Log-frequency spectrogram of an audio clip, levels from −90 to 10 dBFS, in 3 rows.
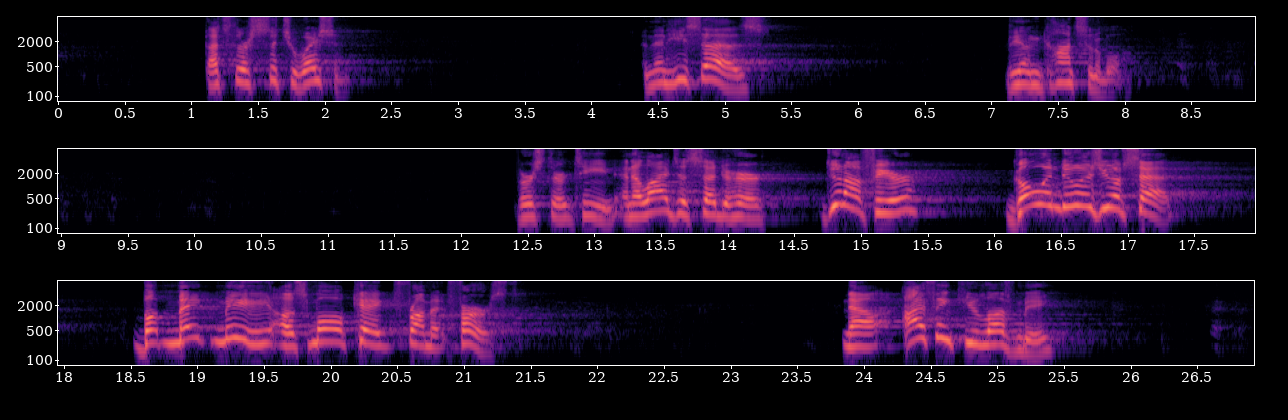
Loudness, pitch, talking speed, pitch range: -27 LUFS, 235 Hz, 90 wpm, 205-270 Hz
